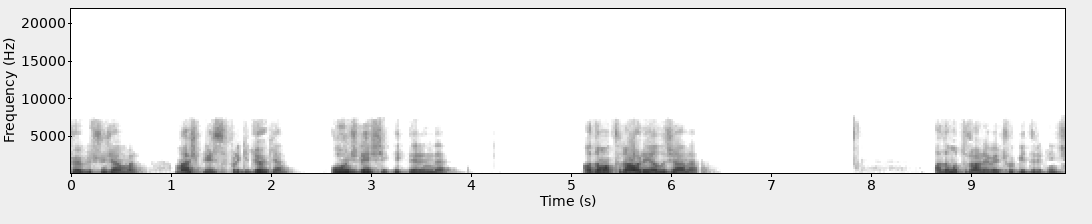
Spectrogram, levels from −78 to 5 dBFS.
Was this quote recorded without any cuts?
yes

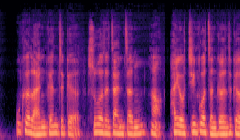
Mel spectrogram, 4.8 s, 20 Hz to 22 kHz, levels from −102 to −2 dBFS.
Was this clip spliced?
yes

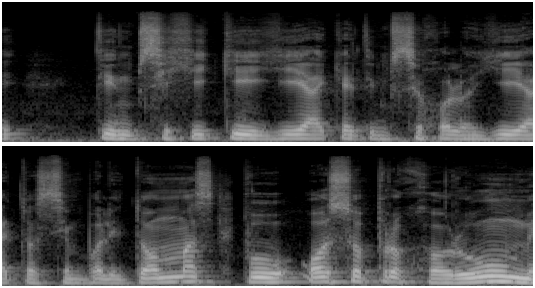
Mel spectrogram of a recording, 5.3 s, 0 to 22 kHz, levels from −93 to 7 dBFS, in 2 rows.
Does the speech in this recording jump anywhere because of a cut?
yes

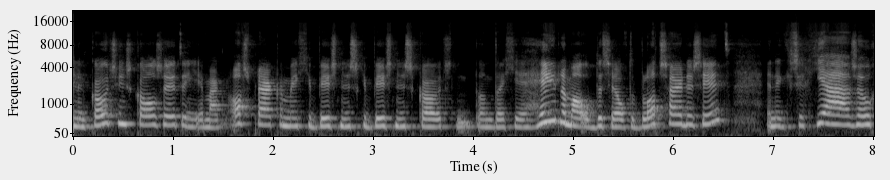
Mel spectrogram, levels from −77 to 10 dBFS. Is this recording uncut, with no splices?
no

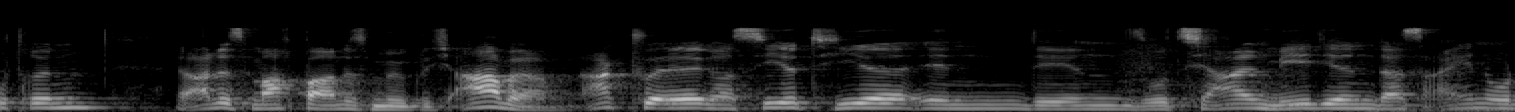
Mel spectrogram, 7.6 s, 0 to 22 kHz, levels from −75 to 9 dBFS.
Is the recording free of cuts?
yes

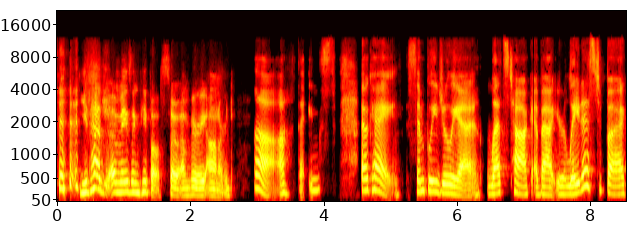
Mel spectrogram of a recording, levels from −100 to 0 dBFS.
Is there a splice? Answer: no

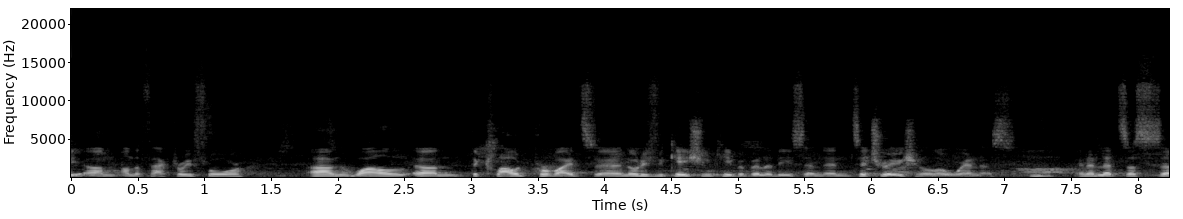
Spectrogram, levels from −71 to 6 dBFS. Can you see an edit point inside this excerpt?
no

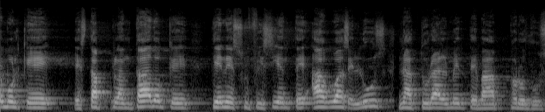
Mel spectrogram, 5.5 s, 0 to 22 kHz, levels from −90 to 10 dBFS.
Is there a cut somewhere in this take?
yes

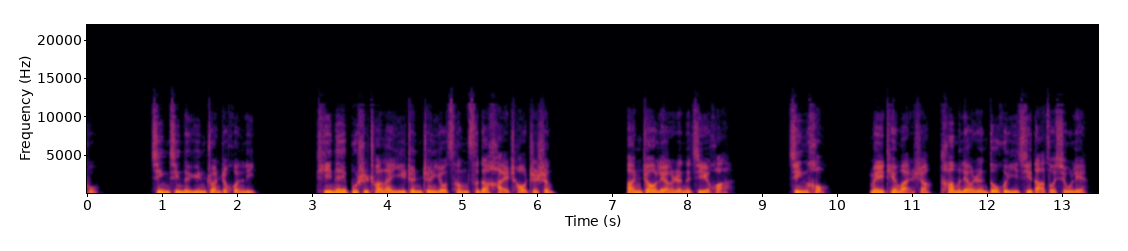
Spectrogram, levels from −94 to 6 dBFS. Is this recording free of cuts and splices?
no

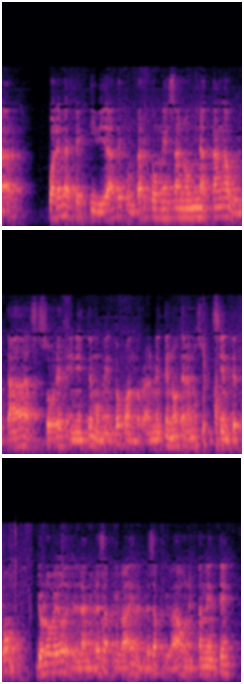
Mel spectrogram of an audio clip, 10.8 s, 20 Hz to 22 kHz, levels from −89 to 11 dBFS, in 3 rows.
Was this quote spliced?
yes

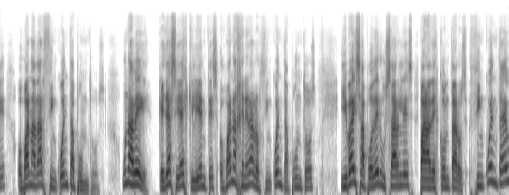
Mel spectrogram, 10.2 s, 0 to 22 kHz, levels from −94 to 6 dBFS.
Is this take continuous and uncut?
no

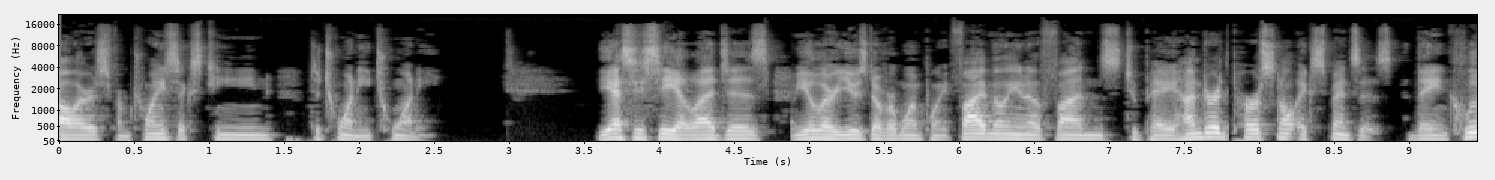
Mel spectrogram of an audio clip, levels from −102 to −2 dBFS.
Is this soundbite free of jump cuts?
no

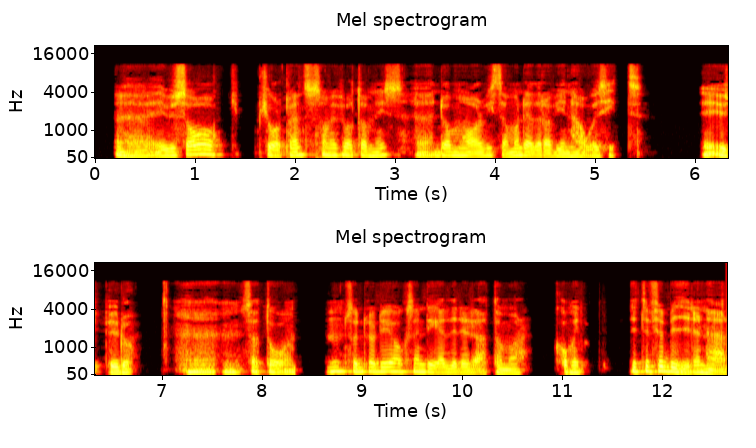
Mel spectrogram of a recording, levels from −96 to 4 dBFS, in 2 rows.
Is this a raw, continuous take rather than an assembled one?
yes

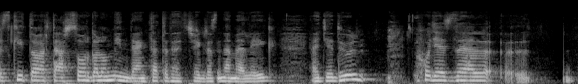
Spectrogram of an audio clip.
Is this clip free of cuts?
no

